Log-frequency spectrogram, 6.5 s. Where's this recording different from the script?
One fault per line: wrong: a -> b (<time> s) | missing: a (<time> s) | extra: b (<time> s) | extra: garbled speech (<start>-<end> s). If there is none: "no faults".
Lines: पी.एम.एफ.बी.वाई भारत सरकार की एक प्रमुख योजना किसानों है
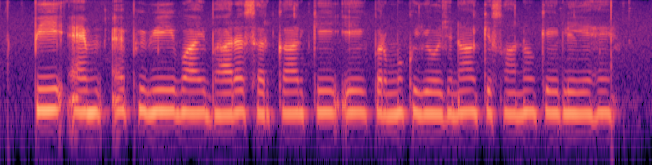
extra: के लिए (5.4 s)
